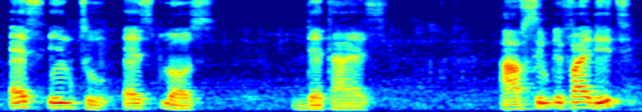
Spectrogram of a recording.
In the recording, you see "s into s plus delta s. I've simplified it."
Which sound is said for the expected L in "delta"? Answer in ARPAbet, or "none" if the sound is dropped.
none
